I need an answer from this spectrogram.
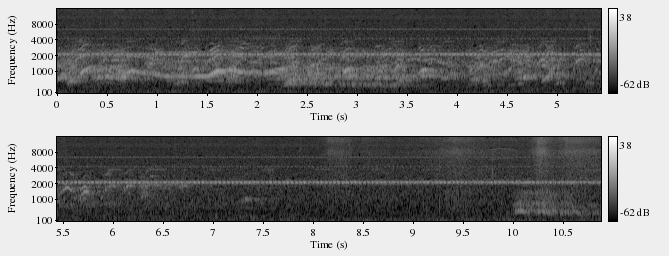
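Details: Wild coyote chorus at Lake Mendocino late at night in October, heard from a lakeside porch: tangled high yips and wavering howls from several animals for about five seconds, fading out, then a brief renewed burst near the end.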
